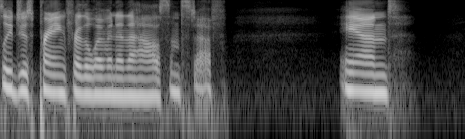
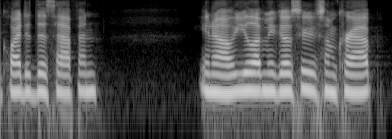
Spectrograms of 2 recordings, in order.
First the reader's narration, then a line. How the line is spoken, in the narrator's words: calmly be like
